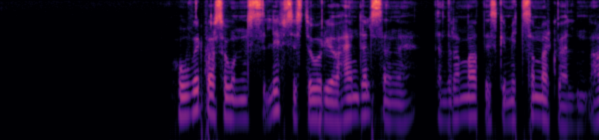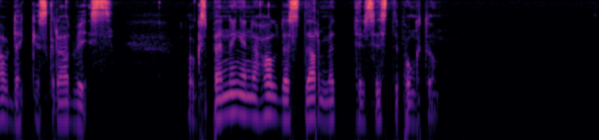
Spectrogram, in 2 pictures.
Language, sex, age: Norwegian, male, 27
